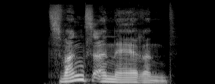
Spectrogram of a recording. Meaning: present participle of zwangsernähren
- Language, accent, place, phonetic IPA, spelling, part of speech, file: German, Germany, Berlin, [ˈt͡svaŋsʔɛɐ̯ˌnɛːʁənt], zwangsernährend, verb, De-zwangsernährend.ogg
